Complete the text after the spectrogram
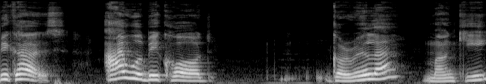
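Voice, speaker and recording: A woman talks very slowly, her voice sitting at a medium pitch. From New York, the Bronx. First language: Spanish. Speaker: YouTuber. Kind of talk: opinion vlog.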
